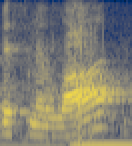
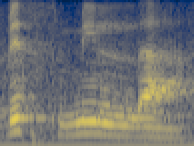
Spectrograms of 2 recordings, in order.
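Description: First: The L sound is heavy and thick. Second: The L sound is light and thin. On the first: The speaker calls it wrong. "Instead of" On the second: The speaker calls it right. "it may be thin because of a kasra before the word Allah"

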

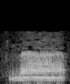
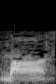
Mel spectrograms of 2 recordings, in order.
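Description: First: The syllable is thin, with jaws nearly closed. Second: The syllable is full, with jaws open wide. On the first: The speaker calls it right. "when they're thin, you keep the jaws closed" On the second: The speaker calls it wrong. "not ma"

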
